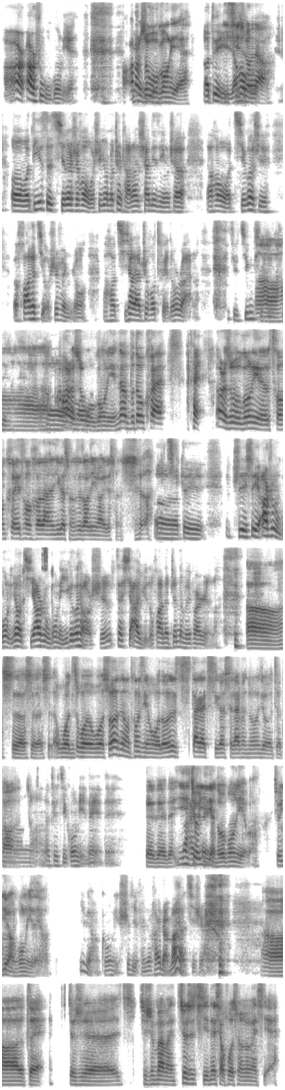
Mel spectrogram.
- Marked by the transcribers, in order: chuckle; chuckle; teeth sucking; laughing while speaking: "诶"; laughing while speaking: "市了已经"; laugh; chuckle; other background noise; chuckle; unintelligible speech; chuckle
- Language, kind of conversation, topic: Chinese, unstructured, 你怎么看最近的天气变化？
